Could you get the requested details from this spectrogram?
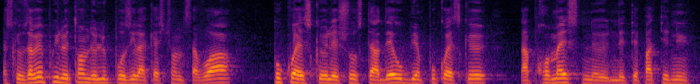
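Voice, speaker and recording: An actor playing a talk-show host who asks formal, measured questions of his guests. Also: medium pitch, steady tone, dark tone, close to an everyday voice. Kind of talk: staged talk-show interview.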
